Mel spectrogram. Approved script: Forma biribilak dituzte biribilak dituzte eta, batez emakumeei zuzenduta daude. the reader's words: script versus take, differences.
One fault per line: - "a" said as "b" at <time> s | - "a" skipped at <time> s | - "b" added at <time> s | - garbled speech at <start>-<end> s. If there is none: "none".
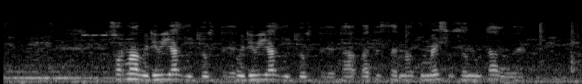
none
